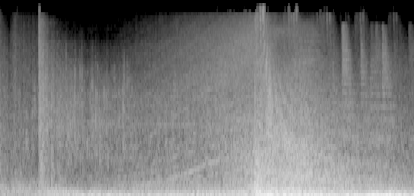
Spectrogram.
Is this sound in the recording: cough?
no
